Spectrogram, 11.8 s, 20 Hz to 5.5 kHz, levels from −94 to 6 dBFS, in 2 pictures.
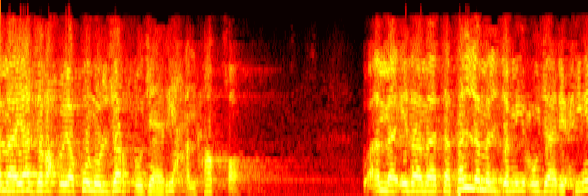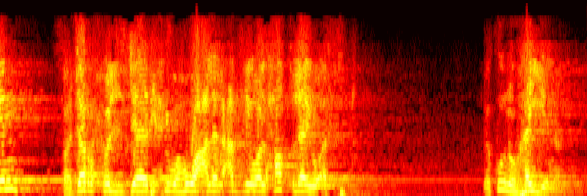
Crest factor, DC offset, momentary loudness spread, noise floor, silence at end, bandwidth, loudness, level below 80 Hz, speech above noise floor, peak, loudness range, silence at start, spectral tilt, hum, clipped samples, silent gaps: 12 dB; under 0.1%; 15 LU; -55 dBFS; 0.15 s; 5.2 kHz; -11 LUFS; -38 dBFS; 44 dB; 0 dBFS; 5 LU; 0 s; -8.5 dB/octave; none; under 0.1%; none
